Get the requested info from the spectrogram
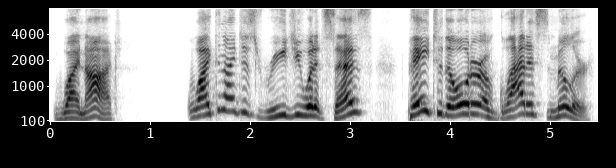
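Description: A man's voice: extremely high pitch, sing-song, moderate pace, sharp tone, heavily acted. A man playing a fussy, exasperated, skeptical telegraph clerk in an old-time radio play.

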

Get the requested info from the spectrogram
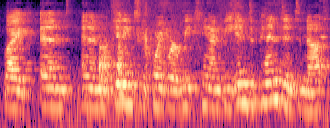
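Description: A woman hosting a podcast, chatting eagerly and chiming in quickly. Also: fairly low pitch, fairly even intonation. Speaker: podcast host. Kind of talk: casual interview chat. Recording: distant, echoey, noisy livestream audio.

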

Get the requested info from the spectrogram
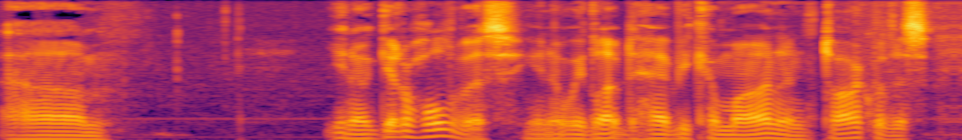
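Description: A man with a very deep, dark voice talks casually on a podcast, hoarse because he is losing his voice. He often stops to clear his throat and wanders through his points. The sound is close and dry. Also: fairly quick, dry recording. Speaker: podcast co-host. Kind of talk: casual chat.

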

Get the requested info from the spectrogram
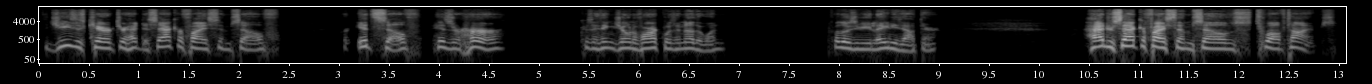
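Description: A man hosting a long spiritual talk show, his voice hoarse and raspy, rambling and emphatic as he talks straight to his listeners. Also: sits high, normal speed, long pauses, no echo. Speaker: show host. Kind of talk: late-night spiritual talk show monologue.

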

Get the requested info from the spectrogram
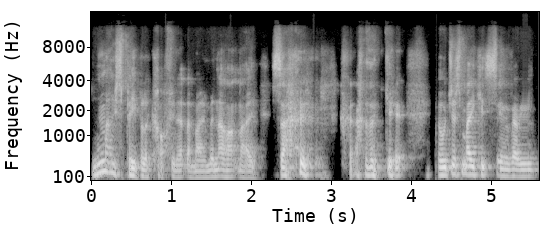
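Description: A man's voice: on the low side, normal speed. A man hosting a podcast interview in a casual, jokey and rambling conversational way. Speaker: podcast host. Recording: roomy, echoey sound.

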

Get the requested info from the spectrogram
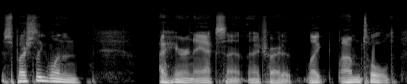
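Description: A man's voice: deep voice, lively intonation, moderate pace, warm tone, no echo, studio quality. A man with a Chicago accent hosting his live-stream show in a chatty, profane, self-deprecating ramble. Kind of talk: casual rambling monologue.

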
